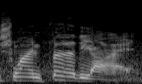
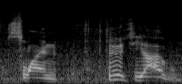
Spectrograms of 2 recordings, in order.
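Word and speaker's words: schweinfurthii: It is a false marula, Lania swine furthii. Or swine furthii, there's a lot of different ways to pronounce it.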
